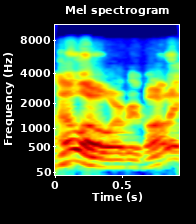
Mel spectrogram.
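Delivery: smile heard in the voice. Opening a weekly update with a guest: smiling voice. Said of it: "I gotta get that smiling voice thing going".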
